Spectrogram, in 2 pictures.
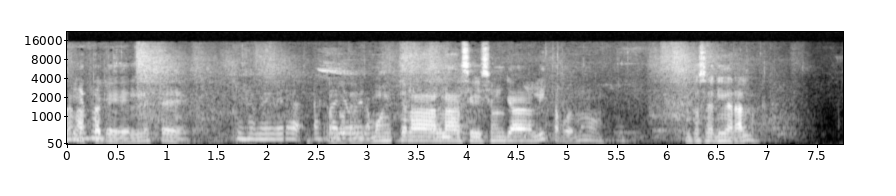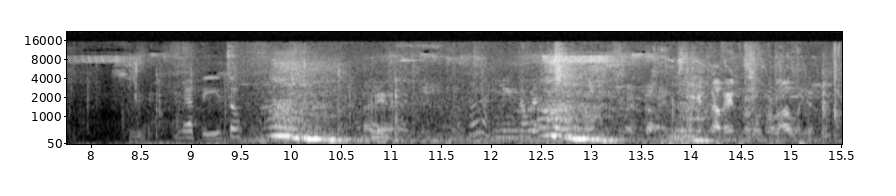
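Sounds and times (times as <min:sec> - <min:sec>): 
speech: 0:00.0 - 0:07.0, 0:09.1 - 0:11.2
lioness roaring: 0:09.7 - 0:10.7, 0:12.4 - 0:14.4
lioness low growling: 0:09.7 - 0:11.2, 0:12.3 - 0:14.7.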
